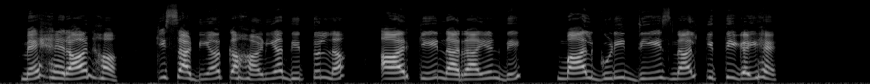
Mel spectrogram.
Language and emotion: Punjabi, surprised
